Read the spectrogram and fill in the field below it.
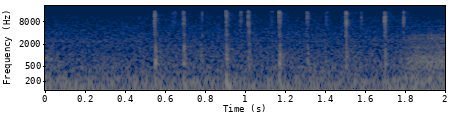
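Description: Keys clatter on a computer keyboard as code is typed for a K-means analysis in R, a quick uneven run of a dozen or so crisp clicks over a steady low hum, close by and with no speech.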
